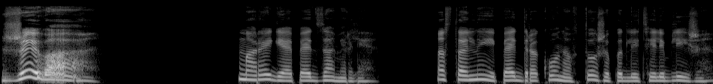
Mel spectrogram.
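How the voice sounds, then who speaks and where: A woman reading a fantasy novel aloud as narrator, in a measured, even storytelling manner. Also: lowish voice, dry recording, studio quality. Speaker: audiobook narrator.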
